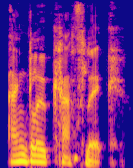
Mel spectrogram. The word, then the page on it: anglo catholic: British English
